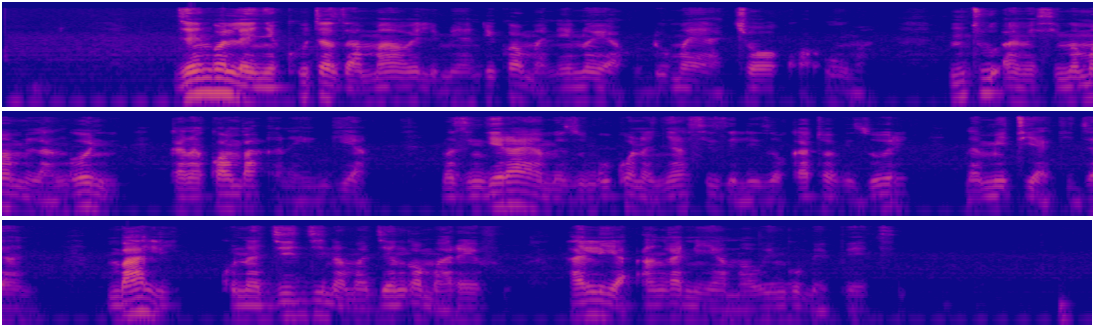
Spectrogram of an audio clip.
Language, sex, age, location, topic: Swahili, male, 25-35, Kisumu, health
